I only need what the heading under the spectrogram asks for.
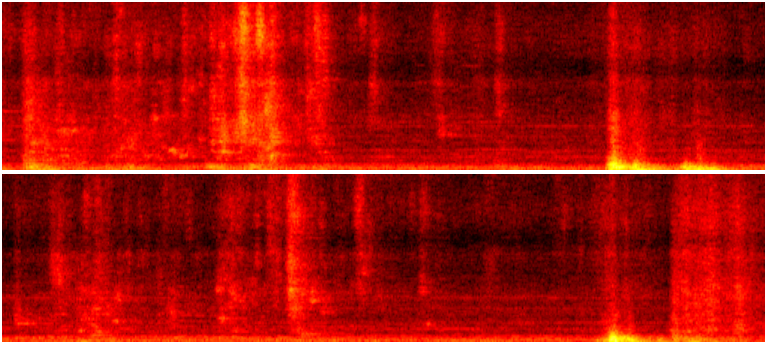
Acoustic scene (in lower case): kitchen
